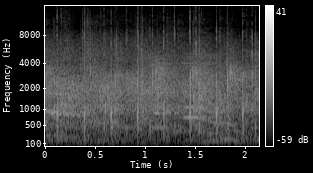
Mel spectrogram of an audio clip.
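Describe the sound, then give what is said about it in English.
A church audience claps hands in praise, a dense, steady patter of many hands with individual claps popping out, fairly faint, alongside some voices. “that ought to get us excited and give God a hand clap of praise”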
